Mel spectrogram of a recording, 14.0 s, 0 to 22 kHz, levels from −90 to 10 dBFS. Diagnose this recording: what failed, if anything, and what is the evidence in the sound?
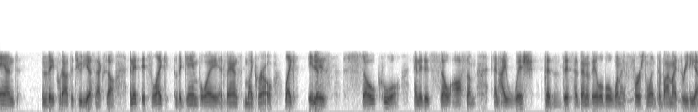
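The speech went through an AMR narrowband mobile codec for the whole clip. Nothing survives above 3.6 kHz, the low end thins below 250 Hz, and the pulse-driven vocal-tract model adds a plainly audible buzzy, synthetic edge, which fits a mid-rate mode near 10 kbps.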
